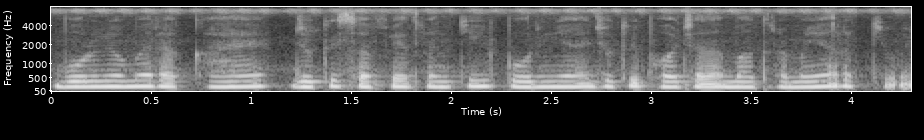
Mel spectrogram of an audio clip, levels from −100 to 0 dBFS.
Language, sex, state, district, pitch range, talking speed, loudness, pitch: Hindi, female, Bihar, Vaishali, 185-200 Hz, 280 wpm, -16 LUFS, 190 Hz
